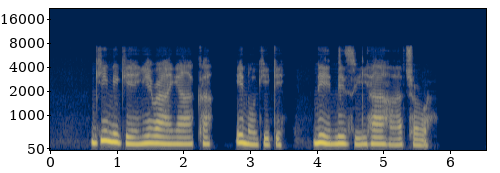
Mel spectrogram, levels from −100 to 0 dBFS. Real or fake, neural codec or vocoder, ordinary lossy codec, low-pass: fake; codec, 16 kHz, 16 kbps, FunCodec, trained on LibriTTS, 50 frames a second; none; 7.2 kHz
